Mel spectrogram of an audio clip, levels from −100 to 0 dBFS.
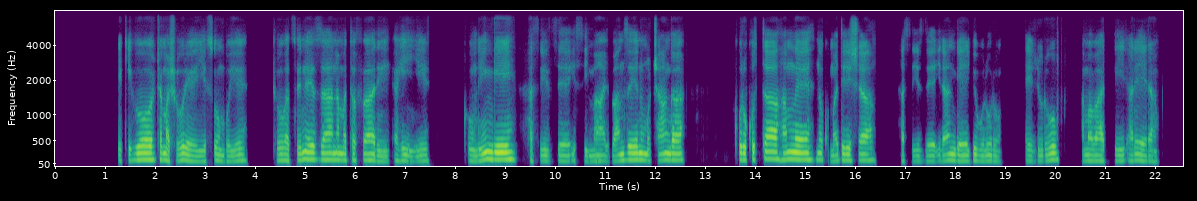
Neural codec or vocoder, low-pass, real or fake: codec, 24 kHz, 1.2 kbps, DualCodec; 7.2 kHz; fake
